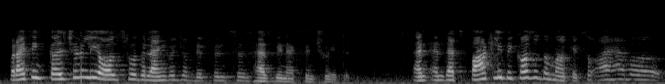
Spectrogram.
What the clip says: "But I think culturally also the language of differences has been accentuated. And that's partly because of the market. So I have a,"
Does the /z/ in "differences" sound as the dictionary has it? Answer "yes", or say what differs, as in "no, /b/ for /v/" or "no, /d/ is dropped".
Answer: yes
